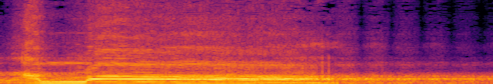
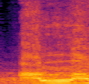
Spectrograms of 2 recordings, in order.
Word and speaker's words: আল্লাহ: আল্লাহর নাম আল্লাহ, বলেন তো? আল্লাহ নয়, কিন্তু আল্লাহ হচ্ছে অশুদ্ধ, শুদ্ধ হচ্ছে আল্লাহ। বলার সময় মুখটা গোল হয়ে যাবে।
